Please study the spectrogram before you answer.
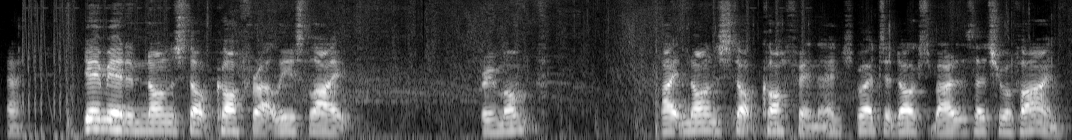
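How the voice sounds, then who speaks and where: A young man with a blocked nose and rough throat, chatting casually and swearing with viewers while playing a game. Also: mid-range voice, normal speed, long pauses, a bit bright, a little hiss or hum. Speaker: livestreamer playing a zombie game.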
